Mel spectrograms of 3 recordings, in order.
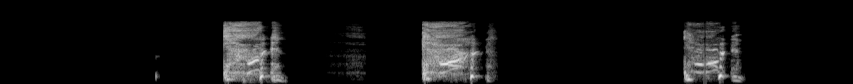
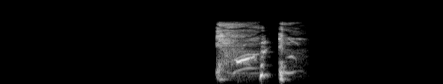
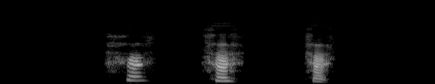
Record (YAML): three_cough_length: 8.5 s
three_cough_amplitude: 32767
three_cough_signal_mean_std_ratio: 0.34
cough_length: 4.4 s
cough_amplitude: 28662
cough_signal_mean_std_ratio: 0.28
exhalation_length: 4.4 s
exhalation_amplitude: 10409
exhalation_signal_mean_std_ratio: 0.26
survey_phase: alpha (2021-03-01 to 2021-08-12)
age: 45-64
gender: Female
wearing_mask: 'No'
symptom_cough_any: true
symptom_fatigue: true
symptom_headache: true
symptom_change_to_sense_of_smell_or_taste: true
symptom_loss_of_taste: true
smoker_status: Never smoked
respiratory_condition_asthma: false
respiratory_condition_other: false
recruitment_source: Test and Trace
submission_delay: 2 days
covid_test_result: Positive
covid_test_method: LAMP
